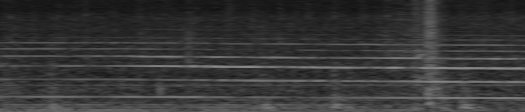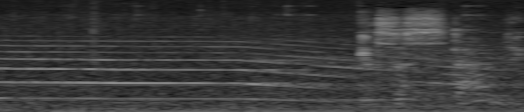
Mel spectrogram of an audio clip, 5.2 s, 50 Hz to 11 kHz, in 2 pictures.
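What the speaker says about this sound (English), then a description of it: "Those are the sirens on top of the front tower." Sirens mounted on a settlement tower in Fallout 4 sound a long steady wailing tone that slowly falls near the end, quiet and distant beneath soft game background noise.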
